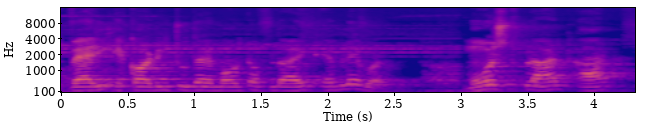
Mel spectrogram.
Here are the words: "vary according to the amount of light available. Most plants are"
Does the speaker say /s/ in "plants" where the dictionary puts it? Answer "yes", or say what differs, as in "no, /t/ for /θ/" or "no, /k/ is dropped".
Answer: no, /s/ is dropped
